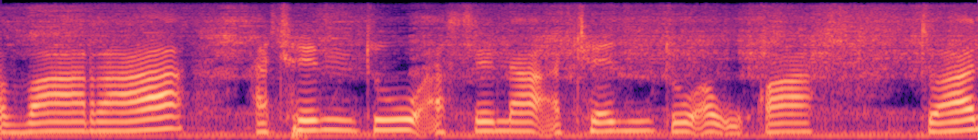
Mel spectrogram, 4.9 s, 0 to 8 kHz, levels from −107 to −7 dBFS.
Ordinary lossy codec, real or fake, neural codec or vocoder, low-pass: none; real; none; 7.2 kHz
